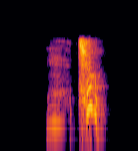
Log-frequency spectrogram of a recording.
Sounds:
Sneeze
